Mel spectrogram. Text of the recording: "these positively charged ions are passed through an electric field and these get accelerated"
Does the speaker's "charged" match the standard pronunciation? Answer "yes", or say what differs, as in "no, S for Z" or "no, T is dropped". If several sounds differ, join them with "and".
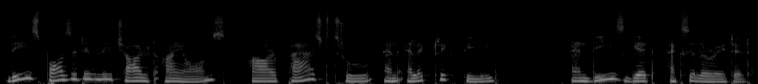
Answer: yes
